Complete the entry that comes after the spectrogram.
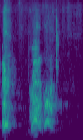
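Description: An Akita dog barks indoors, one sharp bark followed by a pair of lower, drawn-out woofs, fairly faint and slightly distant, with no talking over it.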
